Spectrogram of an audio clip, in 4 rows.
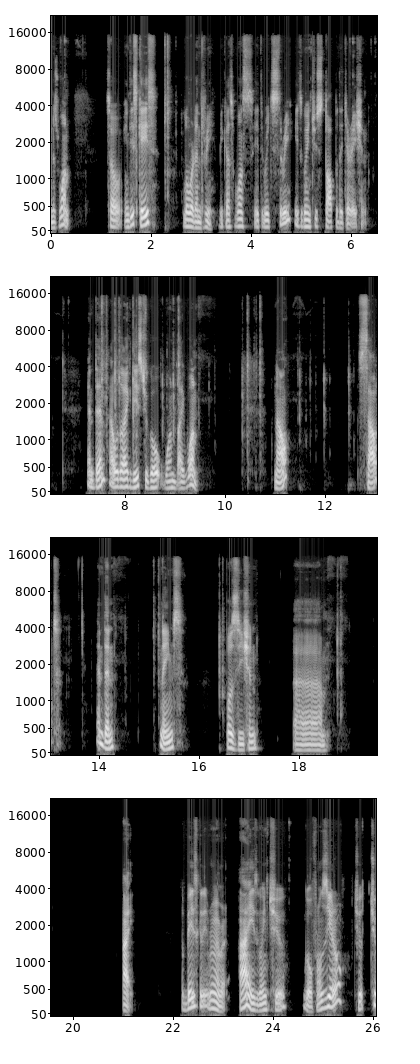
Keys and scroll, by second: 12.6 Tab, 14.9 Return, 19.4 Escape.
